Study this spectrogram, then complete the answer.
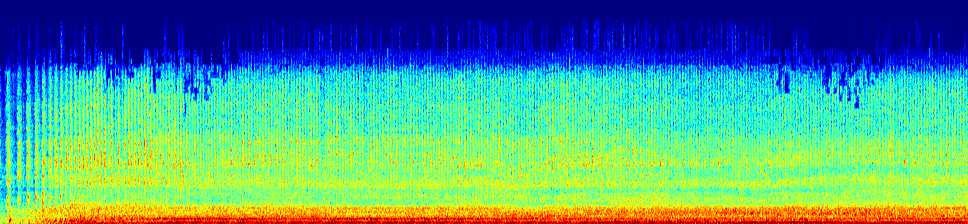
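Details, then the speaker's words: Free Craftsman push mower with a Tecumseh engine, fixed with a new air filter, filter housing and carburetor adapter collar. Primed three times and pull-started, it catches and settles to a steady, even drone of constant pitch. "all right guys well there you have it seems to run good uh everything seems to be working fine"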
